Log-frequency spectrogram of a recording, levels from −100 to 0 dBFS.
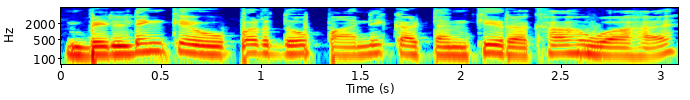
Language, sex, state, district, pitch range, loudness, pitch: Hindi, male, Uttar Pradesh, Lucknow, 135-160 Hz, -16 LUFS, 150 Hz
